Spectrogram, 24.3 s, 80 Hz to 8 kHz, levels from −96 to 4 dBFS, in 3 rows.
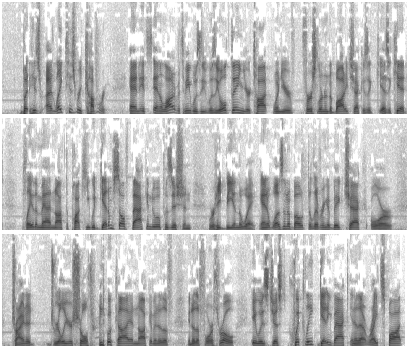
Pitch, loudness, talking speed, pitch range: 135 Hz, -23 LUFS, 225 wpm, 125-155 Hz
